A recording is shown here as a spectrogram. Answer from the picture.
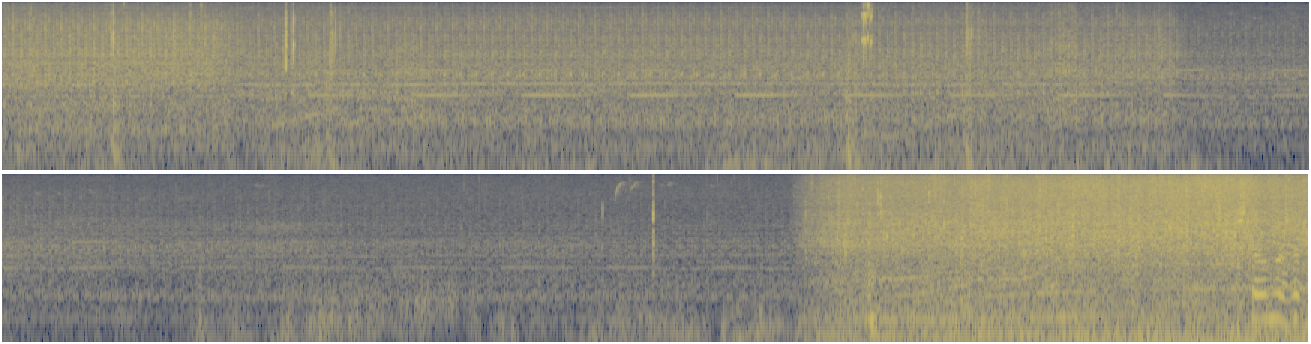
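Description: Car engine running, heard from inside the car, with a repeated electronic beep about twice a second from about three to ten seconds in. Near the end the engine and road noise get suddenly much louder as the car drives off.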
